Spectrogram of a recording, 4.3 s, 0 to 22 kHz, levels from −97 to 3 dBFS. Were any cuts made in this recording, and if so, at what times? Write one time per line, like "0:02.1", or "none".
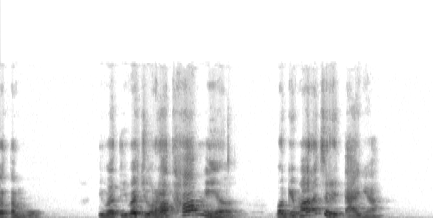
none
